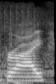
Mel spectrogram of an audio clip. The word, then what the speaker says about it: Bri: it but first hi my name is briy it rhymes with Sky if you're ever wondering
